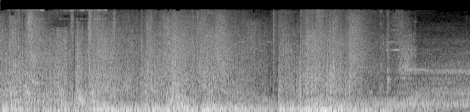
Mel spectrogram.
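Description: A grenade explodes with a loud, rumbling boom.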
